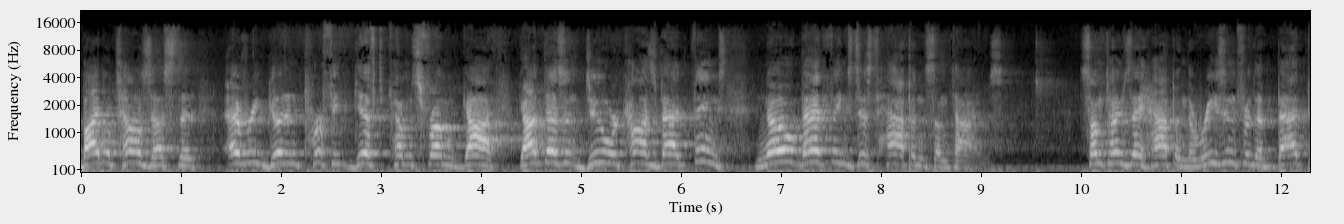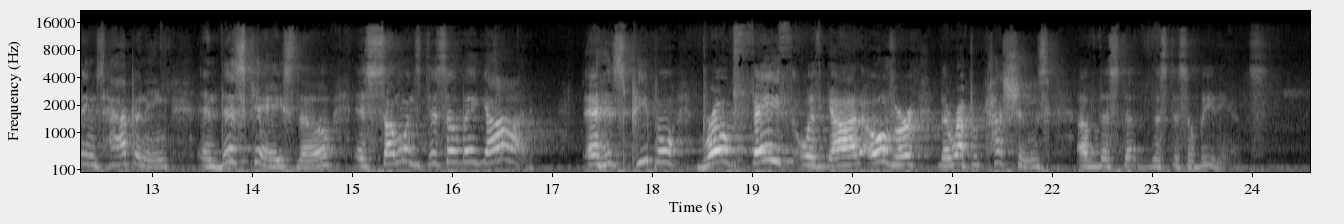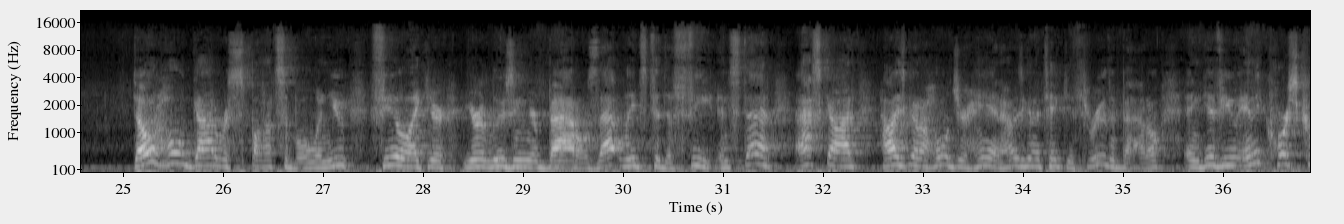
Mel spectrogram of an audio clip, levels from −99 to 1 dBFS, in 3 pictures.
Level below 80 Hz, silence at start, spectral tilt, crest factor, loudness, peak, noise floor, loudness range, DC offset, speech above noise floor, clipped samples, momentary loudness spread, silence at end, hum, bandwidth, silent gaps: -52 dBFS; 0 s; -4.5 dB/octave; 22 dB; -32 LUFS; -10 dBFS; -61 dBFS; 10 LU; under 0.1%; 29 dB; under 0.1%; 17 LU; 0 s; none; 16 kHz; none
